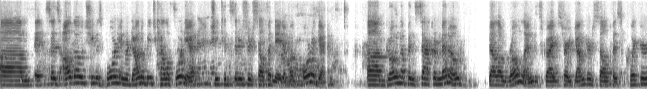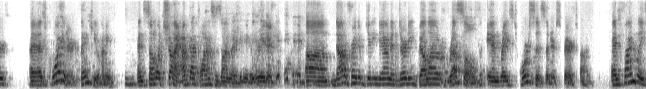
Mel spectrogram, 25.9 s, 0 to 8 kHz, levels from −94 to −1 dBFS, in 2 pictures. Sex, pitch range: male, 140-190 Hz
